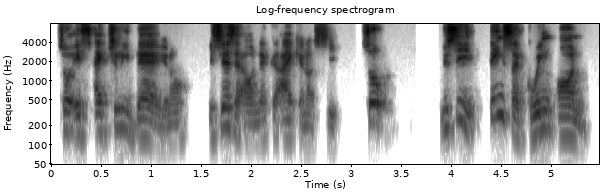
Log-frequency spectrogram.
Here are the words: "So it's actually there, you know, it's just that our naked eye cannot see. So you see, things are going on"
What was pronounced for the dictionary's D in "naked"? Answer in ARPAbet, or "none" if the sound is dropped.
none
